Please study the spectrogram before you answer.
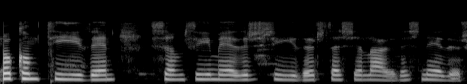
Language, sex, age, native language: Icelandic, female, 18-19, Polish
